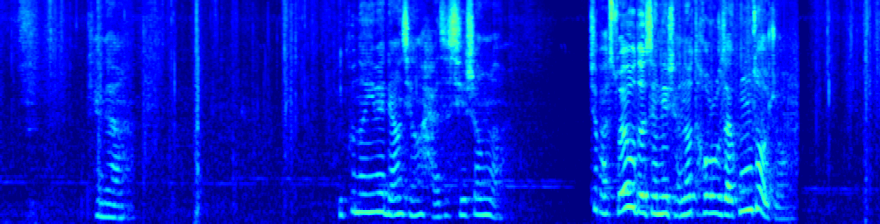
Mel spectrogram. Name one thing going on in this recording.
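A young woman speaks tensely, close by.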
